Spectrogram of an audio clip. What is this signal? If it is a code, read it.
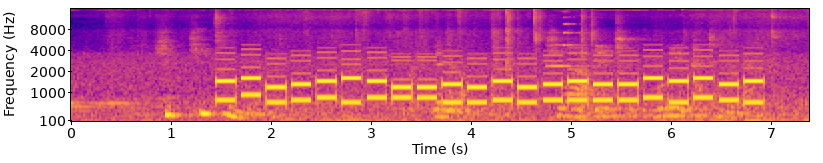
DTMF, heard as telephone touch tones, dialled by machine, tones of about 200 ms, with the noise inside a lift. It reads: 6D159A97721615655C3C53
